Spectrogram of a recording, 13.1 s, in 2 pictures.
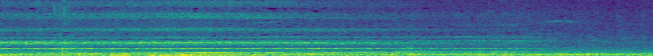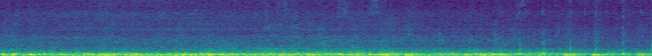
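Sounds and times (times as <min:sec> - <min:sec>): high whine: 0:00.0 - 0:05.7
train low rumble: 0:00.0 - 0:13.0.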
